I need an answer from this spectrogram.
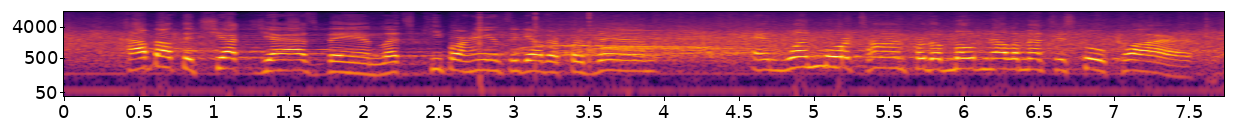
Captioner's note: applause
